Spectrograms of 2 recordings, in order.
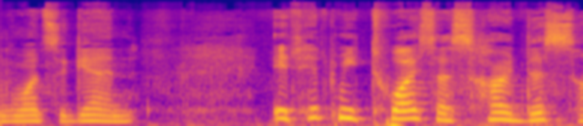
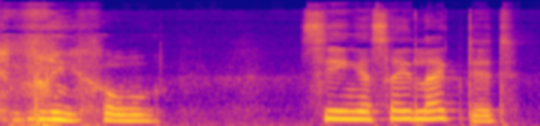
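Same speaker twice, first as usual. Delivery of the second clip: ordinary delivery, nothing marked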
